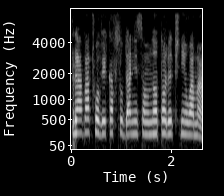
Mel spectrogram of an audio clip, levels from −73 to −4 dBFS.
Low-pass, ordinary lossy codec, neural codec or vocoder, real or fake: 7.2 kHz; Opus, 32 kbps; codec, 16 kHz in and 24 kHz out, 1.1 kbps, FireRedTTS-2 codec; fake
